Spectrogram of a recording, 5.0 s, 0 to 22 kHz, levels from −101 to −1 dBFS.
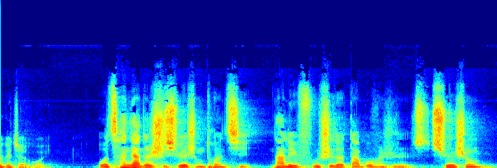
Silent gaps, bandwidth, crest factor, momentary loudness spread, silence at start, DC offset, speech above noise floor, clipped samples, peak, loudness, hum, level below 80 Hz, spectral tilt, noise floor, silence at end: none; 11.5 kHz; 22 dB; 12 LU; 0 s; under 0.1%; 38 dB; under 0.1%; 0 dBFS; -21 LUFS; none; -62 dBFS; -4.5 dB/octave; -59 dBFS; 0.05 s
